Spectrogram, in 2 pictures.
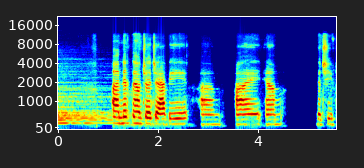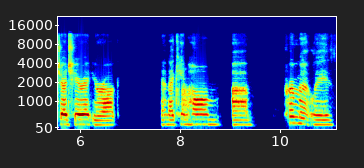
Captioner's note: speaking Yurok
